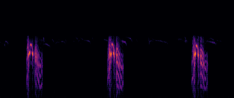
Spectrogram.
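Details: Grey francolin call for luring birds when hunting: three separate harsh, clipped note clusters spaced under two seconds apart, with silence between them and no other sounds.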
